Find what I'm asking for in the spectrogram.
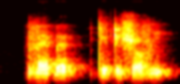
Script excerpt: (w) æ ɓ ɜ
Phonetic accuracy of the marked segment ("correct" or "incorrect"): incorrect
